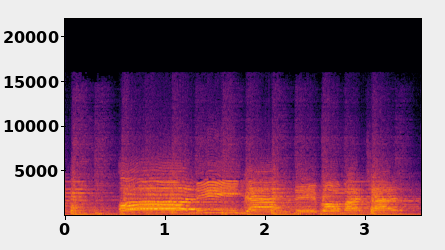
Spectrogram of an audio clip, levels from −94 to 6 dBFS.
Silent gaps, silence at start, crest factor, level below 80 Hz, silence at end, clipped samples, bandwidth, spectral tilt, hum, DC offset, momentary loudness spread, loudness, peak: none; 0 s; 14 dB; -40 dBFS; 0 s; under 0.1%; 15.5 kHz; -4.5 dB/octave; none; under 0.1%; 8 LU; -15 LUFS; 0 dBFS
